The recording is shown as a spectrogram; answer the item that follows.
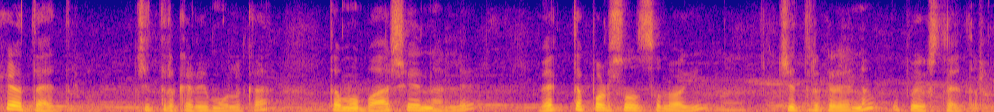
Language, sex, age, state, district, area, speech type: Kannada, male, 60+, Karnataka, Dharwad, urban, spontaneous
